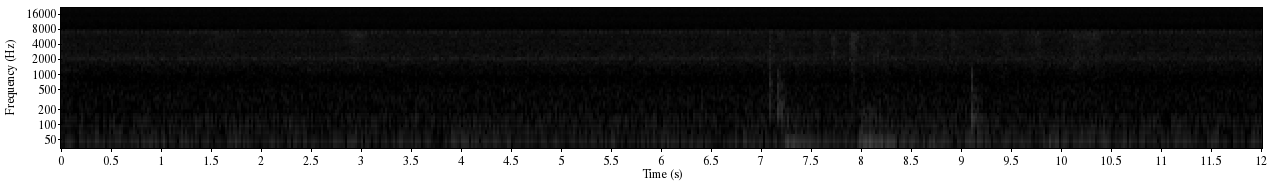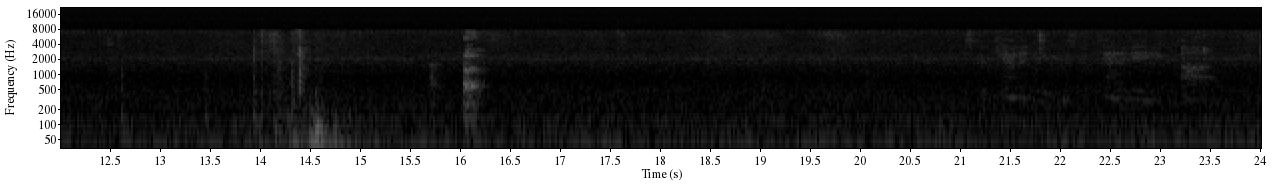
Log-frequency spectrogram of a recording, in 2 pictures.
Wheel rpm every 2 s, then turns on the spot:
0, 0, 0, 0, 0, 0, 0, 0, 0, 0, 0, 0.
none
